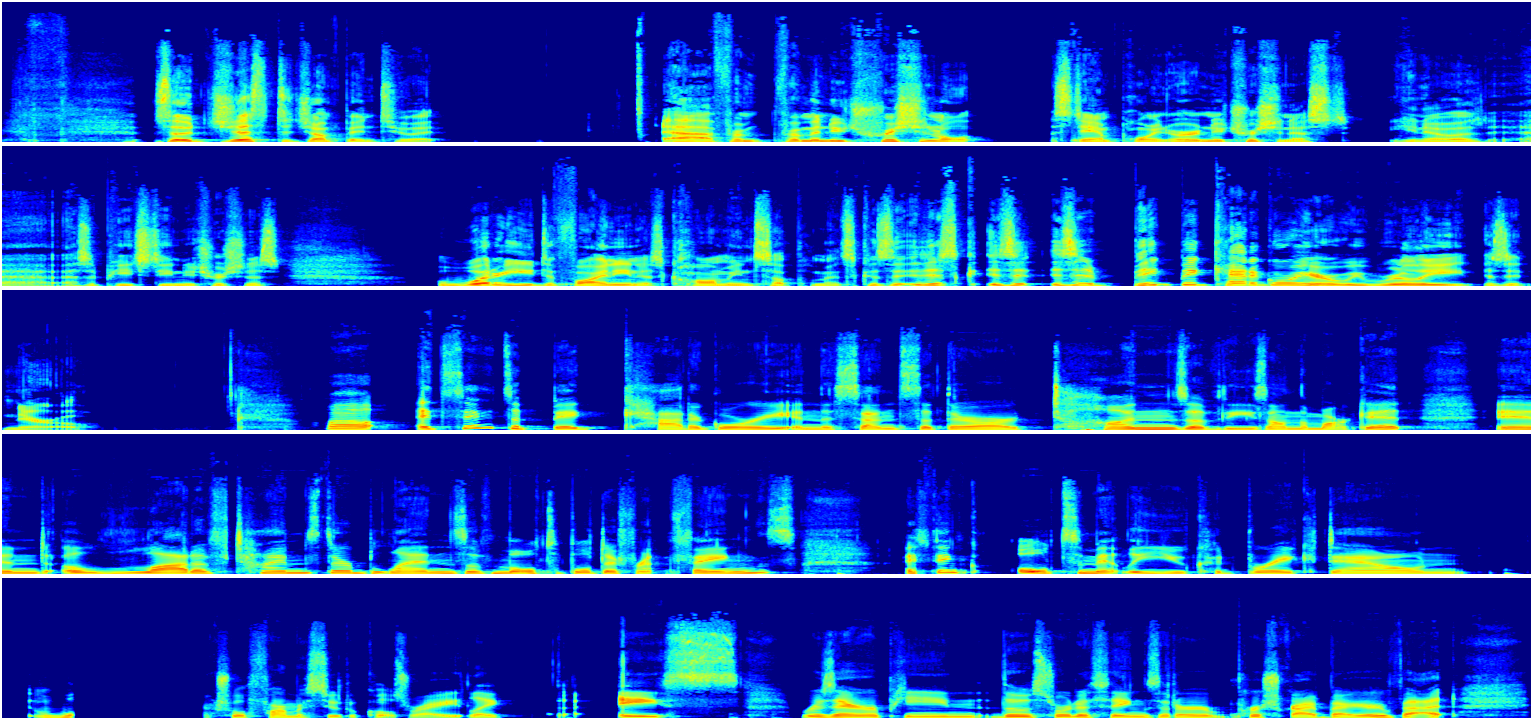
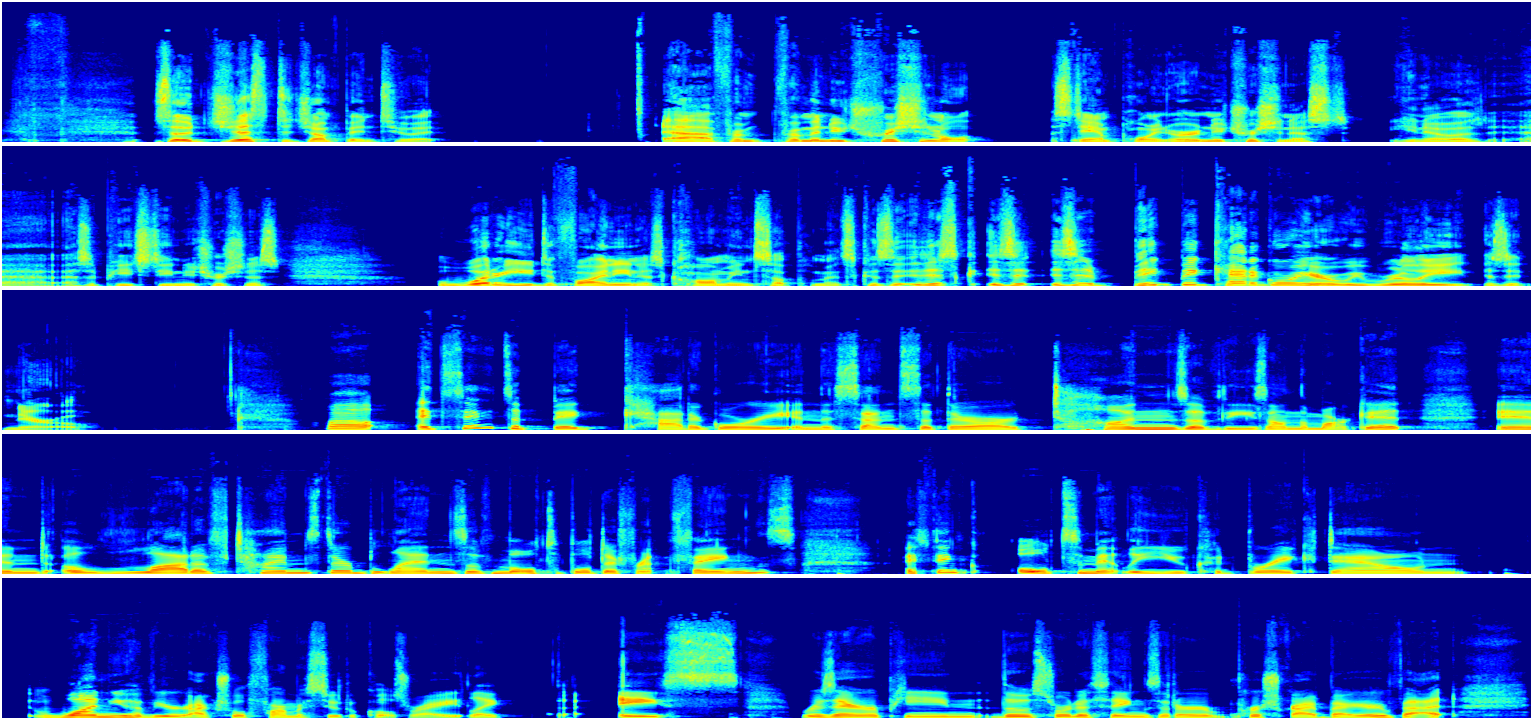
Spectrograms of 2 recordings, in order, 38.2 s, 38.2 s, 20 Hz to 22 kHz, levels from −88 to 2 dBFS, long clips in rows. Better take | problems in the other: second | audio cutting out; at 31 s for 0.5 s

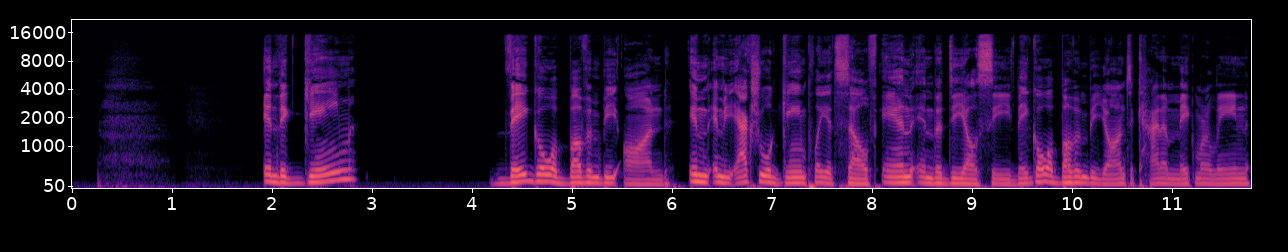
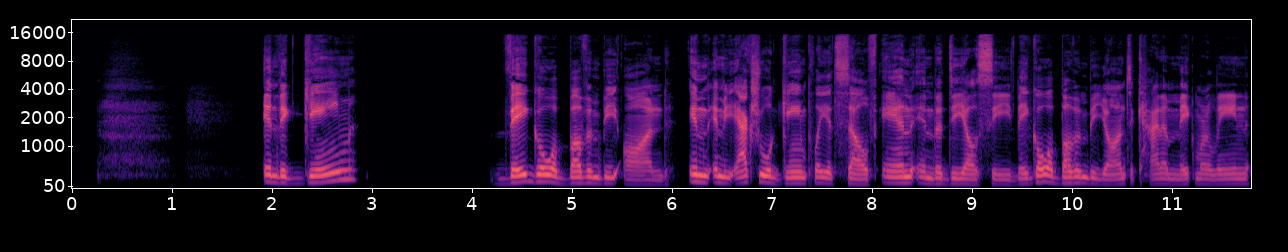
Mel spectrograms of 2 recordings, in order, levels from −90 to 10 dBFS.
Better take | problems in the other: first | thin; somewhat; fading below 300 Hz

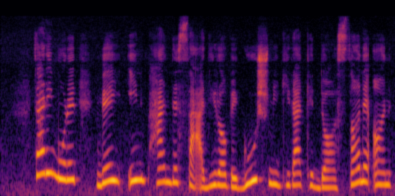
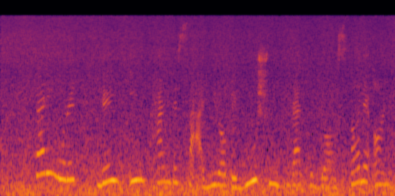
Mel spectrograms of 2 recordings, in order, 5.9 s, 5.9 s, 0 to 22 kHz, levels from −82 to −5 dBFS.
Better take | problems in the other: first | hiss; loud; throughout; 2 dB below the speech; faint in the first

